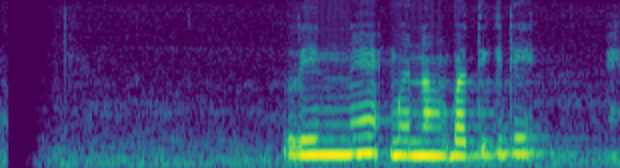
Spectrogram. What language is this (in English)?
Sundanese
